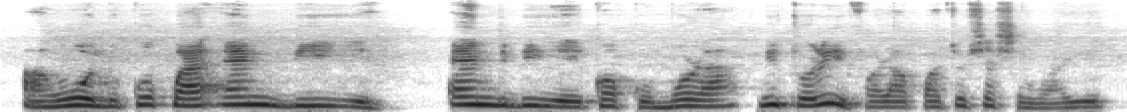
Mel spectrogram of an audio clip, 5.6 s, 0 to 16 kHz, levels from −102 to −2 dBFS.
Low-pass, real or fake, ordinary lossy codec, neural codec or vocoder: 14.4 kHz; real; Opus, 64 kbps; none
